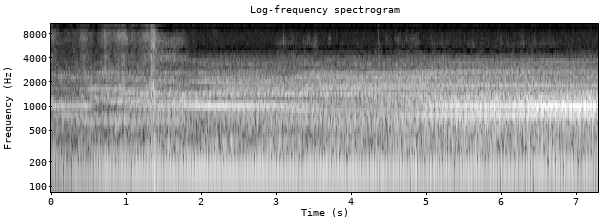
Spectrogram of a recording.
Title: Audew cigar humidor, making loud noise after buying it couple months ago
